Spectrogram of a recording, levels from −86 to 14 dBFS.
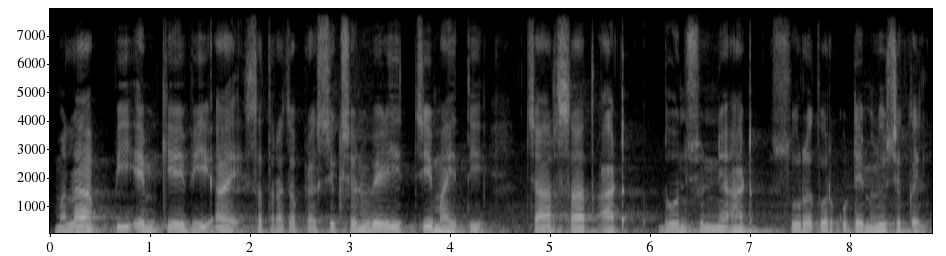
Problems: background sounds at intervals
